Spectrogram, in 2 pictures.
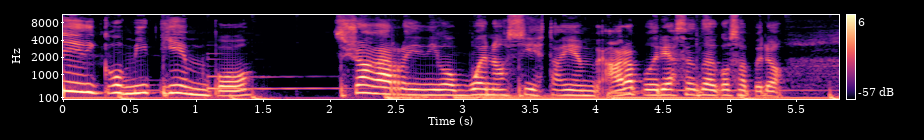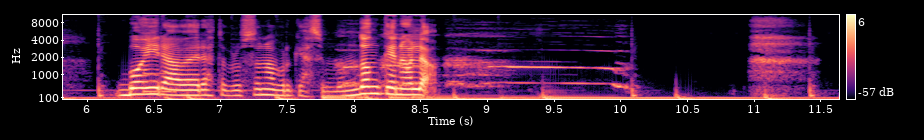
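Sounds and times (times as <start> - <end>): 
speech: 0.2 - 5.6, 6.2 - 9.0
neighbour's rooster crowing: 7.9 - 10.2.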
